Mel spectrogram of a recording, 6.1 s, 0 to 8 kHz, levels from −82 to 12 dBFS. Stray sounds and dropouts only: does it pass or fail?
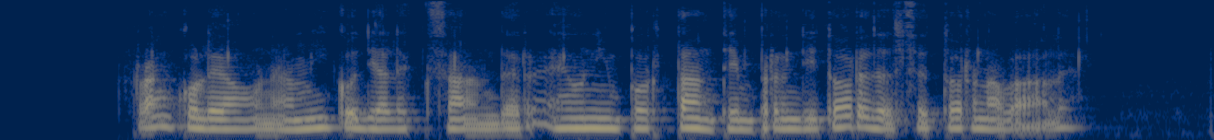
pass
